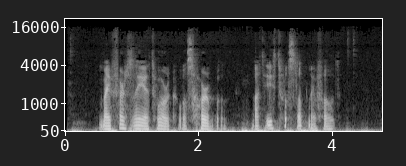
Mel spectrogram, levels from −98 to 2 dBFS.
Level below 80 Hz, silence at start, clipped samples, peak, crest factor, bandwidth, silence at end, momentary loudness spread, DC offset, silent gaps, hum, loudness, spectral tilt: -28 dBFS; 0.1 s; under 0.1%; -2 dBFS; 18 dB; 11.5 kHz; 0 s; 11 LU; under 0.1%; none; none; -23 LUFS; -6.5 dB/octave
